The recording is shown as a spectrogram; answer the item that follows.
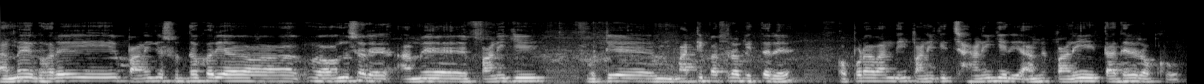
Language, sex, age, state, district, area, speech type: Odia, male, 18-30, Odisha, Kendrapara, urban, spontaneous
